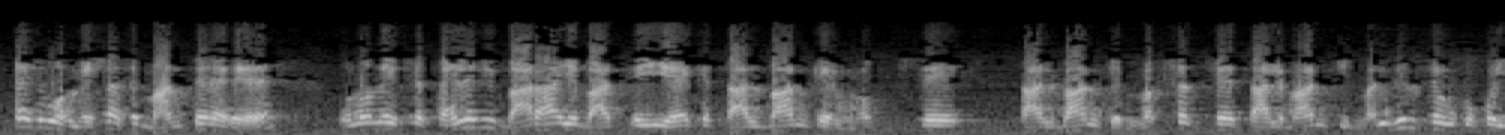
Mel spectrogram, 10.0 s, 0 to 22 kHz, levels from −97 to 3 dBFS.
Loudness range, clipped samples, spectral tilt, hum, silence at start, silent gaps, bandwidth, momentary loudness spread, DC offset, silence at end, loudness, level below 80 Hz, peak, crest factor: 3 LU; under 0.1%; -4 dB/octave; none; 0.1 s; none; 11 kHz; 6 LU; under 0.1%; 0 s; -25 LUFS; -66 dBFS; -10 dBFS; 16 dB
